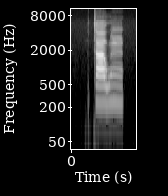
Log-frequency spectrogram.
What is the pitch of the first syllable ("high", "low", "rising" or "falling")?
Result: high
